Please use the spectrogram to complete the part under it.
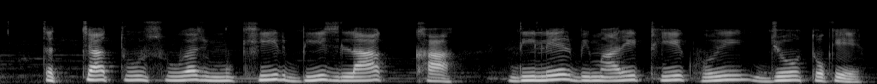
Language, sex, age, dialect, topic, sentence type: Magahi, female, 18-24, Northeastern/Surjapuri, agriculture, statement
